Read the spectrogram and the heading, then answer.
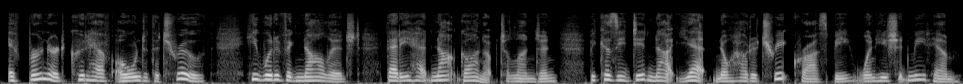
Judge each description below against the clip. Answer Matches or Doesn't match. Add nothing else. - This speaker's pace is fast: Matches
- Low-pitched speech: Doesn't match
